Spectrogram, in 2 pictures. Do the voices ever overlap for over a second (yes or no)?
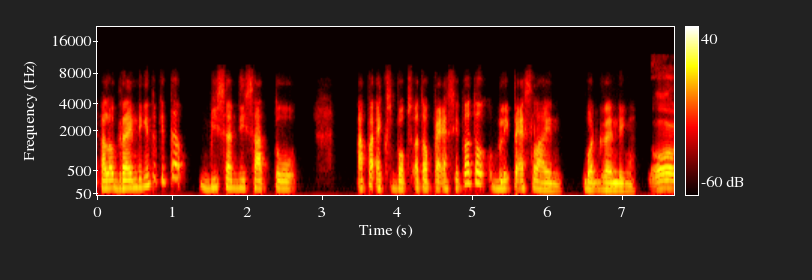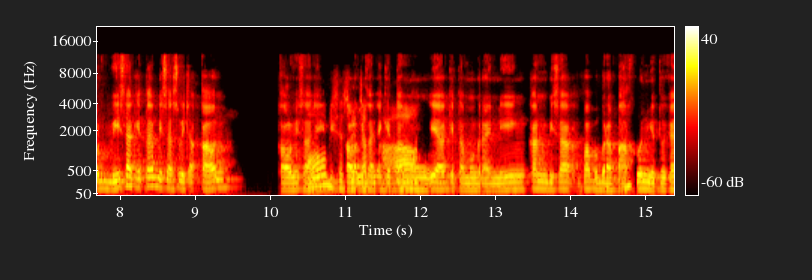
yes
